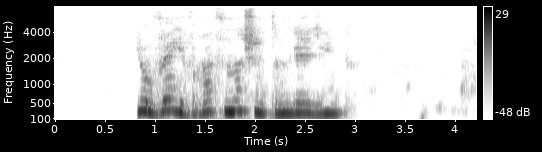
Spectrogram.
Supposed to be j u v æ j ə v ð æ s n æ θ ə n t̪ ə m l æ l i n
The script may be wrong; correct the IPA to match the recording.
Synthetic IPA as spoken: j u v æ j ə v ʁ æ θ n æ ʃ ə n t̪ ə m l æ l i n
